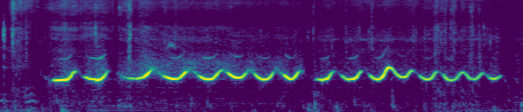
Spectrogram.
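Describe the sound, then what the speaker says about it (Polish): A person whistles to call chickens, a rapid, repeated warbling call of about a dozen short rising-falling bursts in quick rhythm, close and clear over faint background noise. "na kury się nie gwizda. A kto mi zabroni?"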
